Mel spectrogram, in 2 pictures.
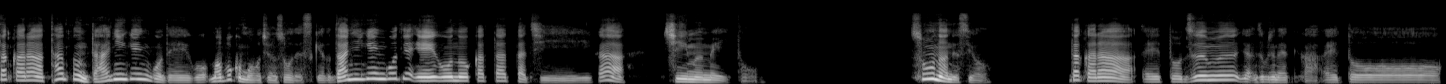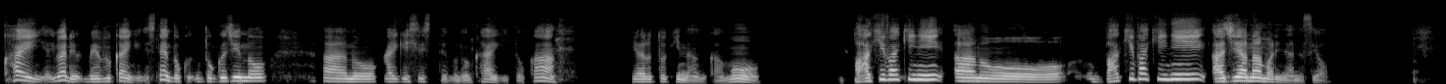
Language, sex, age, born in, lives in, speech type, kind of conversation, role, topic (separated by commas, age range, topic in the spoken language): Japanese, male, 50-54, Japan, Japan, conversation, podcast, guest, 仕事で一番やりがいを感じるのは、どんな瞬間ですか？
